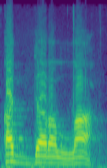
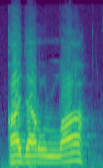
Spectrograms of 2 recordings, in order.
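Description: First: The d sound is doubled and held longer. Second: The d sound is short and single. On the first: God has decreed it. "والرواية الثانية: يعني هذا تقدير الله" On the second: This is the decree of God. "يعني هذا قدر الله"

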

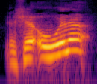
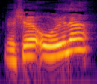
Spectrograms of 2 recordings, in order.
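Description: First: The second hamza is replaced by a w sound. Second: The second hamza is softened, not fully pronounced. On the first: "على النوع الثاني اللي هو الابدال" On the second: "على النوع الاول اللي هو الايه التسهيل"

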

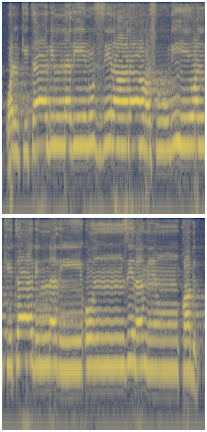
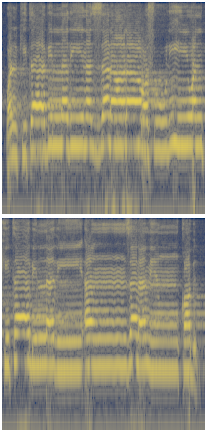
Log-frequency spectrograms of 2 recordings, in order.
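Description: First: The verbs are read with u-vowels: nuzzila, unzila. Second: The verbs are read with a-vowels: nazzala, anzala. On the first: The verbs are passive: it was sent down. "بضم النون وكسر الزاي في نزل وبضم الهمزة وكسر الزاي في أنزل هكذا" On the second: The verbs are active: God sent it down. "بفتح ضم النون وفتح كسر الزاي في نزل وبفتح ضم الهمزة وفتح كسر الزاي في أنزل"

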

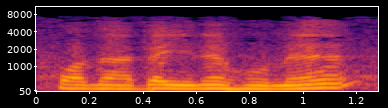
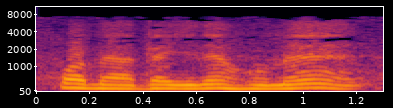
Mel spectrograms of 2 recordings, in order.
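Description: The two takes are said the same way.

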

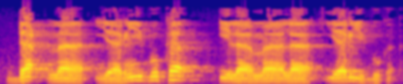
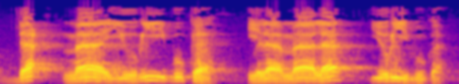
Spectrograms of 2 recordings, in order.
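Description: First: The verb begins with a 'ya' sound. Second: The verb begins with a 'yu' sound. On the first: "Boleh dibaca dengan fathah" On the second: "juga boleh dibaca dengan dhammah"

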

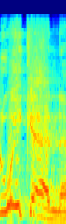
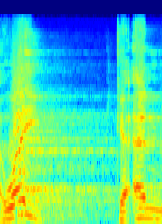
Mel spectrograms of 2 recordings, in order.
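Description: First: The word is said whole without a break. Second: The word is split with a break inside. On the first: "نقول ويكأن ما نقسمهاش" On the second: "من القراء من قسمها"

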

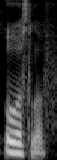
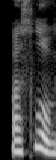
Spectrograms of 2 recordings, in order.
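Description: First: The stress is on the first syllable. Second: The stress is on the second syllable. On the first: "Делает ударение на первую «о»" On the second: "Разве ударение не на вторую «о»?"

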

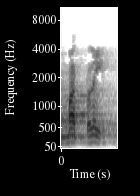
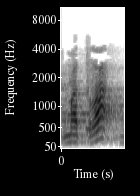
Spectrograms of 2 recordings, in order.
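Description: First: The vowel after the l is i. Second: The vowel after the l is a. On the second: "Fathil lam"

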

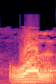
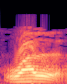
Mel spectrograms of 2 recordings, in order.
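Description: Both takes have the same delivery.

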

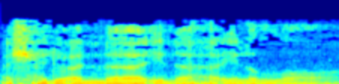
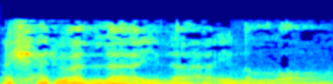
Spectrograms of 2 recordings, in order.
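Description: No difference in how they are said.

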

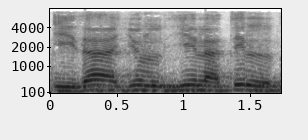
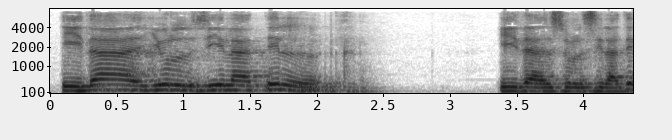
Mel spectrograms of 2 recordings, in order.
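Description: First: The second word begins with a y sound. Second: The second word begins with a z sound. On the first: The speaker calls it wrong. "za dibaca ya" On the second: The speaker calls it right. "Orang Jawa itu tidak bisa membedakan antara za dengan ya"

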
